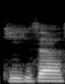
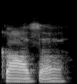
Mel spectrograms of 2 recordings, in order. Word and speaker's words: Giza: The ones about jewels being hidden in the Great Pyramid of, some people say Giza, some people say Gaza. It depends on what kind of pronunciation you want to adopt.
